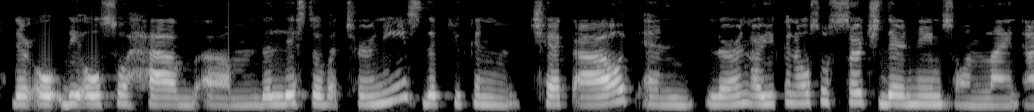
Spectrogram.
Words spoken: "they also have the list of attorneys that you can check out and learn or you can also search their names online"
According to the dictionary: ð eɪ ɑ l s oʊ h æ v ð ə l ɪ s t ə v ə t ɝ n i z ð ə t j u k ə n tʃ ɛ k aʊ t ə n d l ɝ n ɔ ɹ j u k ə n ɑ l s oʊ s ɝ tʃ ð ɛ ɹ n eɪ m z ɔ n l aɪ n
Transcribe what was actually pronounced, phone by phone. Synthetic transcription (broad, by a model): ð eɪ ɑ l s oʊ h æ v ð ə l ɪ s t ə v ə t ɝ n i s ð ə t j u k ə n tʃ ɛ k aʊ t ə n d l ɝ n ɔ ɹ j u k ə n ɑ l s oʊ s ɝ tʃ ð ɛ ɹ n eɪ m s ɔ n l aɪ n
